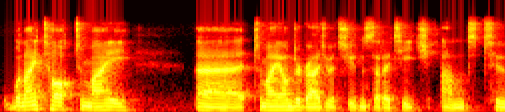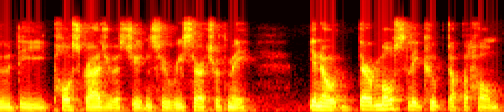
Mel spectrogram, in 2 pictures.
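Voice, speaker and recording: Thoughtful of man, lowish voice. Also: steady tone, normal speed, a bit bright. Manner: thoughtful, hesitant, repeats words as he forms ideas. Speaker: university lecturer and researcher, interviewee. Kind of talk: conversational interview answers.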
